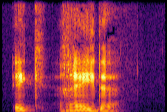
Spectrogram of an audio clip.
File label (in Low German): "ekrejde", kaevels platt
